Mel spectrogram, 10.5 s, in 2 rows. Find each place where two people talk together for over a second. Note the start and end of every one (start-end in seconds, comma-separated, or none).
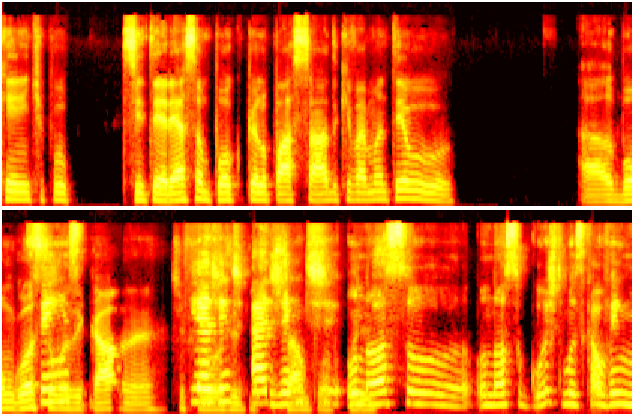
6.8-8.6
